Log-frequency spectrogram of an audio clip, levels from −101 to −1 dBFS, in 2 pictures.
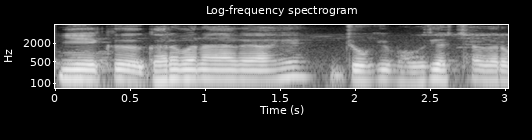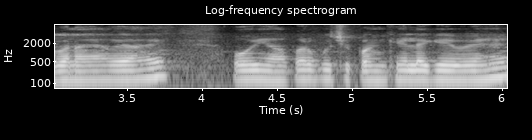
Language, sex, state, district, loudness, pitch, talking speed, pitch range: Hindi, male, Haryana, Rohtak, -18 LUFS, 130 Hz, 220 wpm, 125-140 Hz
